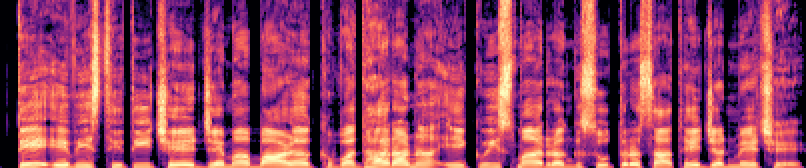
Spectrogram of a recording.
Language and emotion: Gujarati, neutral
